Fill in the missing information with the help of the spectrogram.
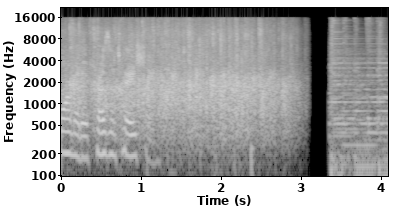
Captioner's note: applause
